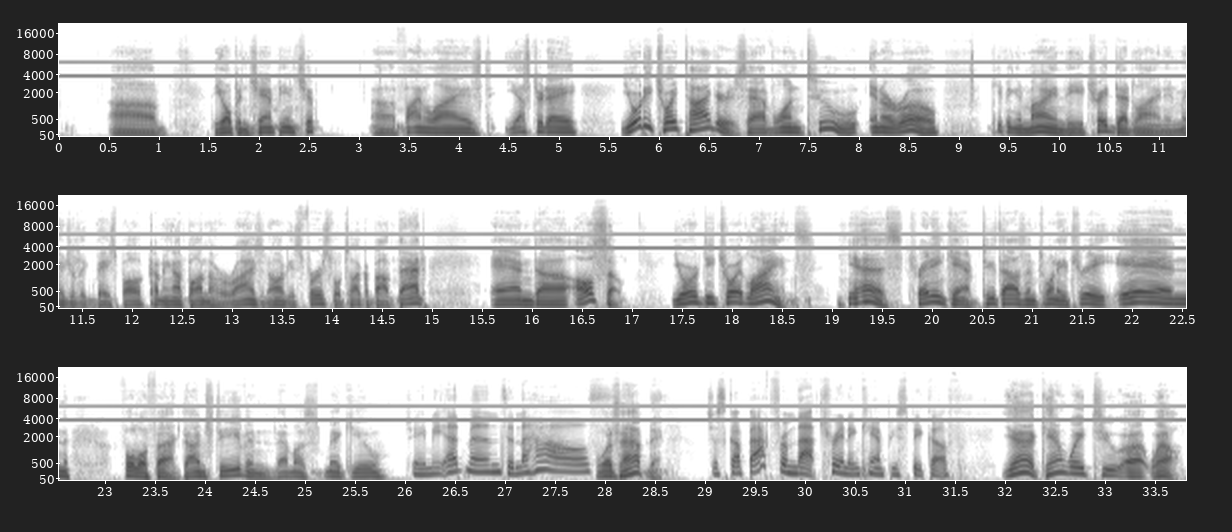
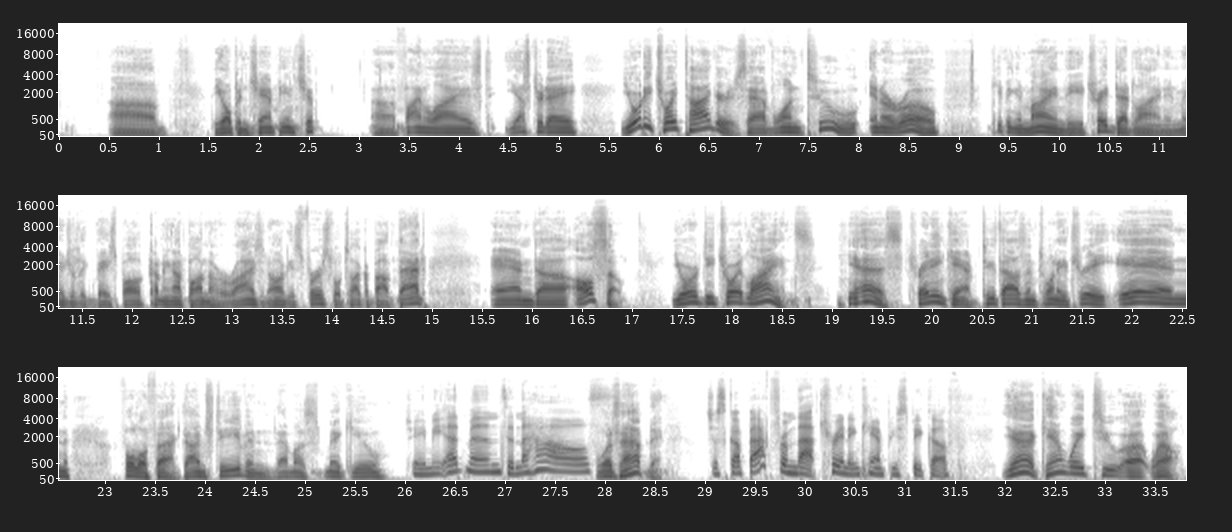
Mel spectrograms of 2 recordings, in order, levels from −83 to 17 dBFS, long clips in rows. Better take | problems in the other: second | high-pitched whine; noticeable; throughout; 4 kHz, 10 dB below the speech

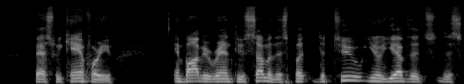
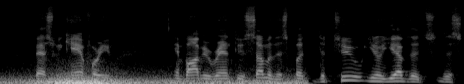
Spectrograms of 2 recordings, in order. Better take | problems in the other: first | wind noise on the microphone; heavy; until 3 s; 5 dB below the speech

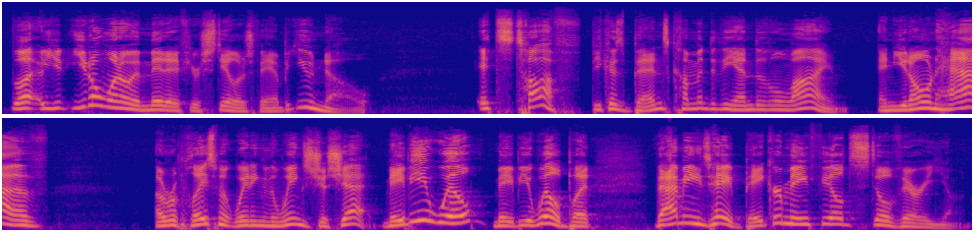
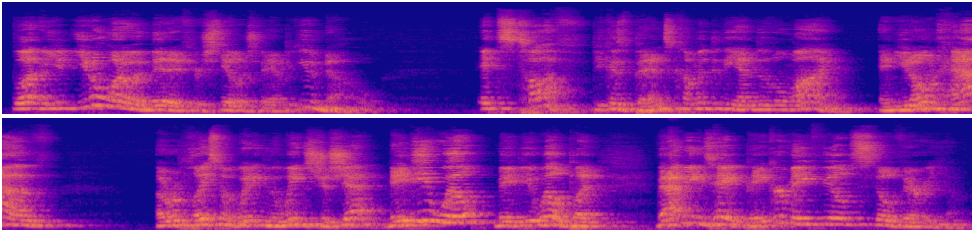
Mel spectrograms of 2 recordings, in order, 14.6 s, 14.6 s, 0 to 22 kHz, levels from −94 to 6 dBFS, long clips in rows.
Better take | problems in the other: first | off-mic speech; far // room echo; noticeable; dies away in 0.4 s

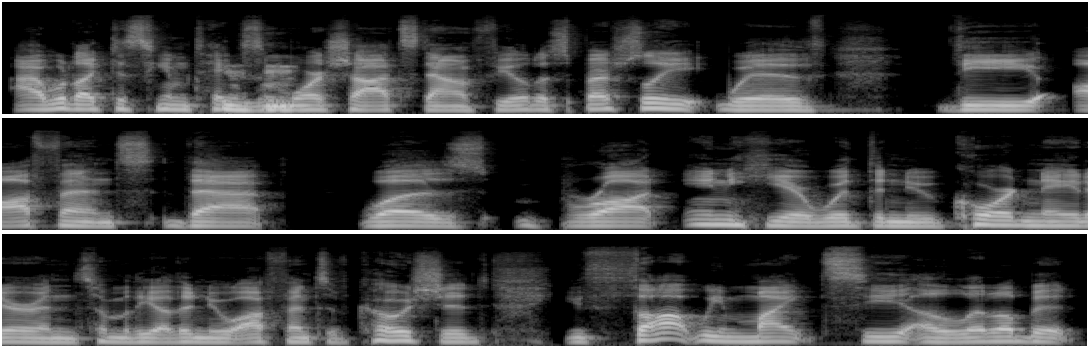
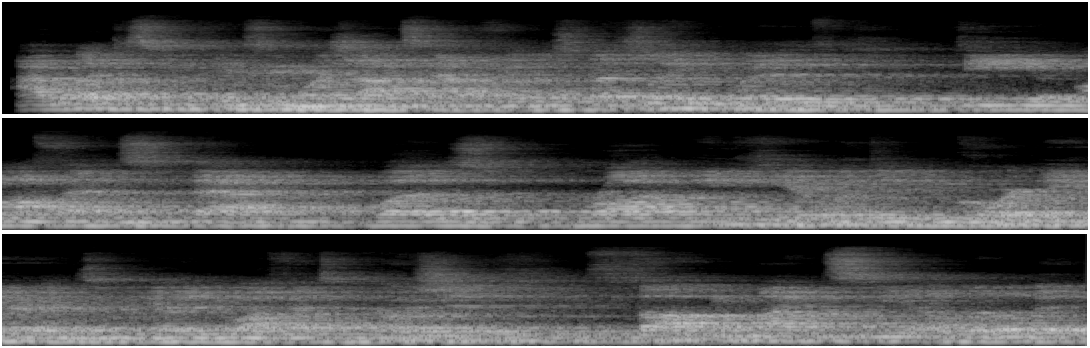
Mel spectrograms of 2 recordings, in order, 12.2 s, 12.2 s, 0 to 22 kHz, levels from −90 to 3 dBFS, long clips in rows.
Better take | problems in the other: first | off-mic speech; far // room echo; strong; dies away in 2.5 s

